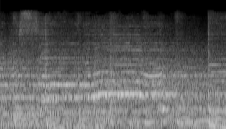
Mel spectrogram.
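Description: Live pop song: a singer's voice over a backing band.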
